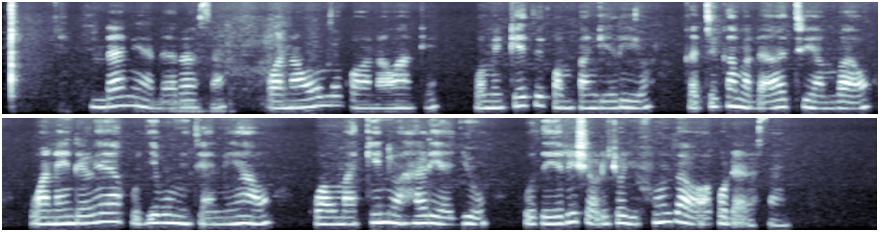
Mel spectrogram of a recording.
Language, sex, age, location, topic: Swahili, female, 25-35, Dar es Salaam, education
